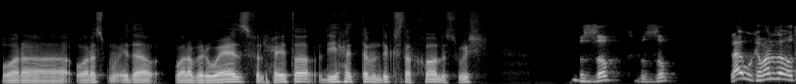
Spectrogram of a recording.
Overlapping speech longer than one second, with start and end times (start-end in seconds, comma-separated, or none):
none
